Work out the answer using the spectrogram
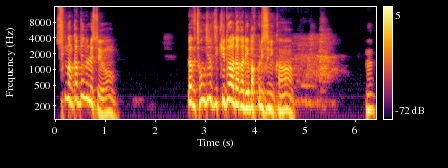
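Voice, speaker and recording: A man preaching a Sunday sermon as pastor, swinging between loud exclamations and near-murmurs and putting direct questions to the congregation. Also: high-pitched, big pitch swings, normal speed. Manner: acts out voices of those he quotes. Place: church service.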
